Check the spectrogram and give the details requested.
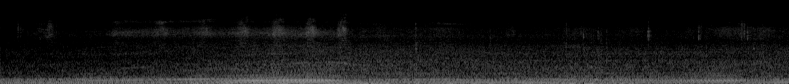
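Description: Subaru Impreza WRX STi's turbocharged flat-four boxer engine running under load, heard from inside the cabin; the revs rise about two seconds in, peak around three seconds, then settle to a steady pull. A few light ticks sound over it early on.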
